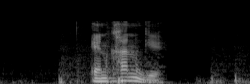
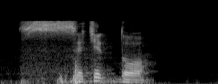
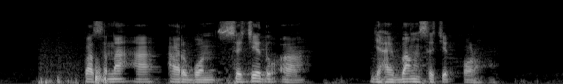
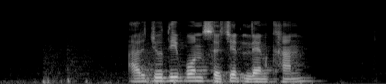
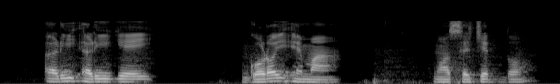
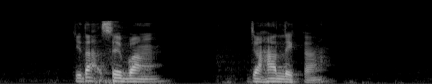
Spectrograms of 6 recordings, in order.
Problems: none marked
